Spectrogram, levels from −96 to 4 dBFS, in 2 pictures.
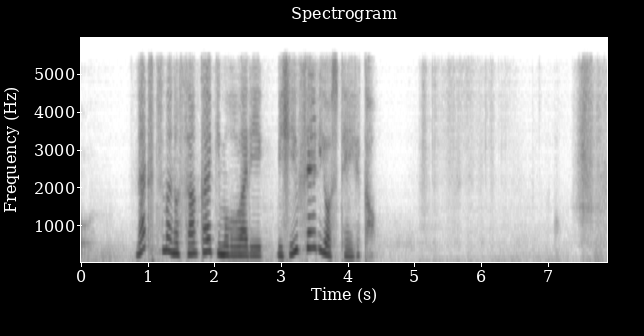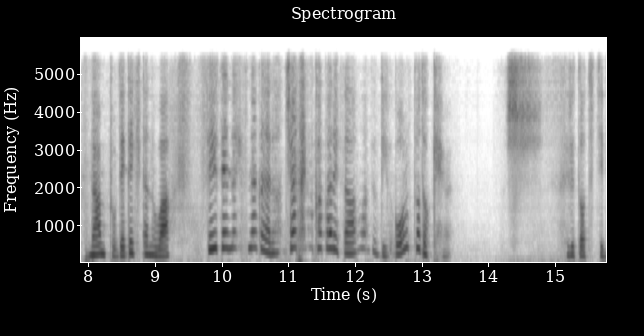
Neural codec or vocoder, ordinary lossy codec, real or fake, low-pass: codec, 16 kHz, 0.3 kbps, FocalCodec; none; fake; 5.4 kHz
